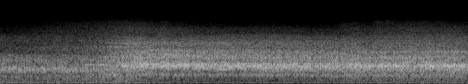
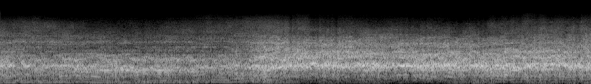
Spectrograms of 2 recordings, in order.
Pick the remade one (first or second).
second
